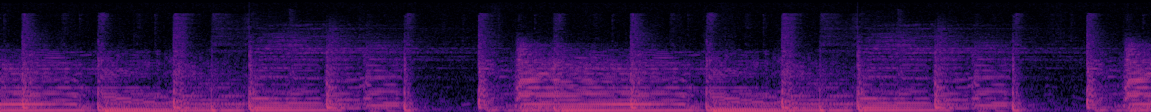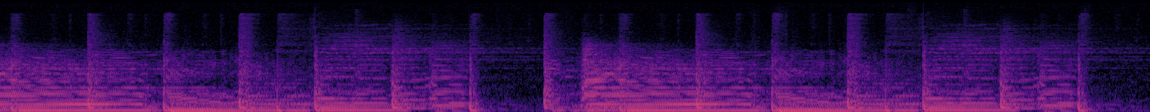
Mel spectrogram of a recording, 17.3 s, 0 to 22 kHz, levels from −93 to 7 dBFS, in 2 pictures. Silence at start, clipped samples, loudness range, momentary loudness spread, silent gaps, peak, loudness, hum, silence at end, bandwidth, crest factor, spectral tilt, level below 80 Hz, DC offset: 0 s; under 0.1%; 2 LU; 7 LU; none; -24 dBFS; -43 LUFS; none; 0 s; over 20 kHz; 18 dB; -6 dB/octave; -46 dBFS; under 0.1%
